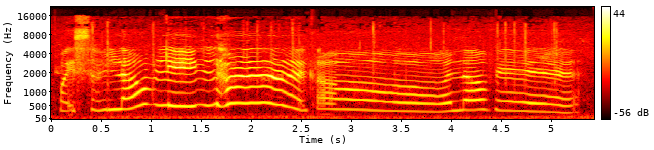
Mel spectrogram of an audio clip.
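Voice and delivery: high, teary, overjoyed voice; emotional joy. Real, not acted. Pregnant vlogger sitting on her dream swing, teary with joy. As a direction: gush with happy tears. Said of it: "I'm so emotional".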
